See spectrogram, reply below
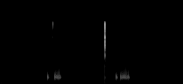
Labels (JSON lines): {"label": "biophony, stridulation", "recorder": "SoundTrap 300"}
